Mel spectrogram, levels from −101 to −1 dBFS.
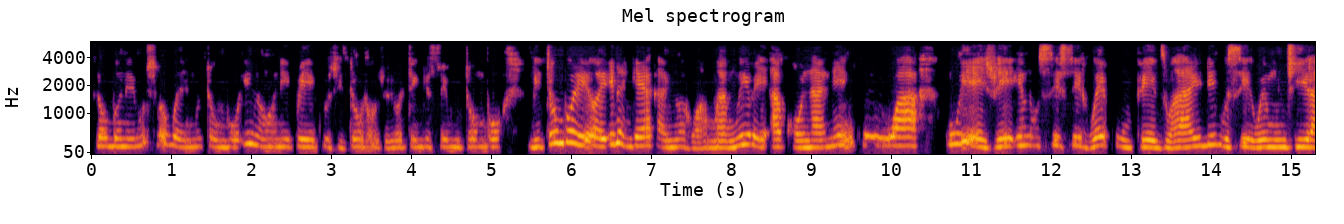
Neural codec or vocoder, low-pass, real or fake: codec, 16 kHz, 4.8 kbps, FACodec; 5.4 kHz; fake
